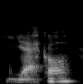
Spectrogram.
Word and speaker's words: Yakov: And then to finish on Yakov. Did I pronounce Yakov. Thanks, you said it right the first time.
